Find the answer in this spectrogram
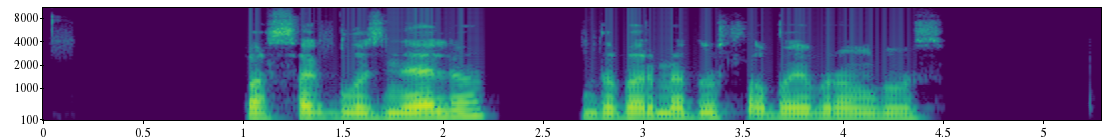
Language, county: Lithuanian, Vilnius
